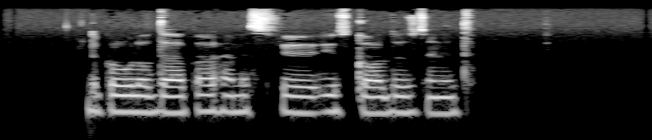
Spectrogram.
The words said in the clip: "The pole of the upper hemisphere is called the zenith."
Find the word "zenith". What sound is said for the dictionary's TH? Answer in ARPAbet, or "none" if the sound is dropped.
T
